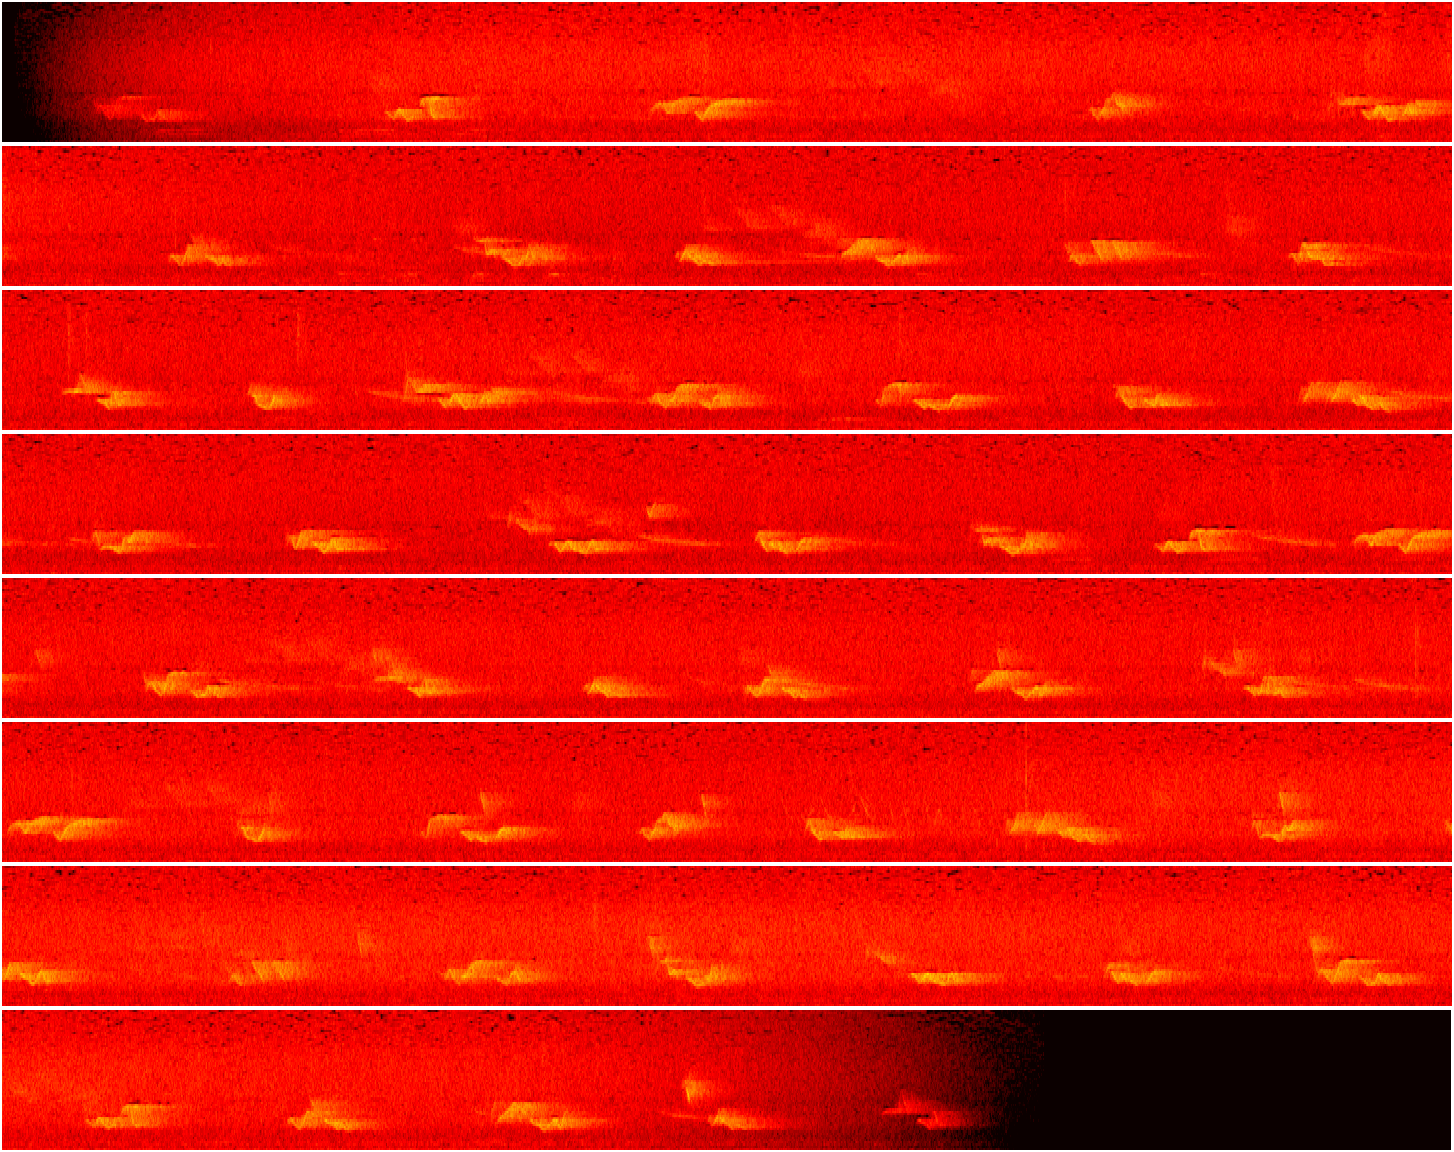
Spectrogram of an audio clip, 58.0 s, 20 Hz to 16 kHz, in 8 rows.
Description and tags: Birdsongs in Montreal's Parc de la Visitation
Zoom H4N Pro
